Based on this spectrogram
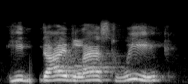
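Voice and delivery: a lightly voiced baffled neighbor; neighbor's bewildered account. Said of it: "he's like".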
